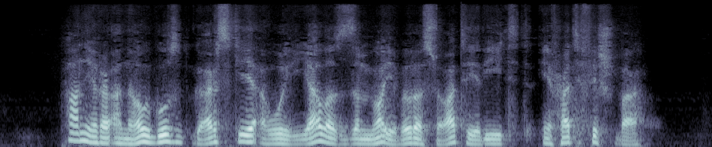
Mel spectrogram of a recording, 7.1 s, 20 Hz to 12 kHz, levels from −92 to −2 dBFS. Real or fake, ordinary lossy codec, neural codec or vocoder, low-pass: fake; AAC, 32 kbps; codec, 16 kHz in and 24 kHz out, 0.6 kbps, FocalCodec, streaming, 2048 codes; 10.8 kHz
